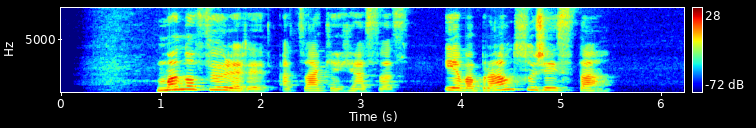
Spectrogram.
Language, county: Lithuanian, Tauragė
